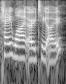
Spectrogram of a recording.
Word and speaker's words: Kyoto: is how it's spelled k-y-o-t-o oh koyoto like Toyota Kyoto Filipino that sounds better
